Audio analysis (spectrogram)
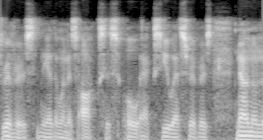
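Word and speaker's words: Oxus: india east of the caspian sea around the oxis and jakarta jakartas rivers i think that's how you say that j-a-x-a-r-t-e-s rivers the other one is oxis o-x u-s rivers now known as the amudaria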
